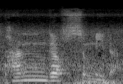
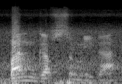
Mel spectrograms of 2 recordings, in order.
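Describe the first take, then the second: First: The word begins with a p sound. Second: The word begins with a b sound. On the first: The speaker calls it right. "it's panggapsumnida. Payo is really sound P" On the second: The speaker calls it wrong. "But it's not banggapsumnida"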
